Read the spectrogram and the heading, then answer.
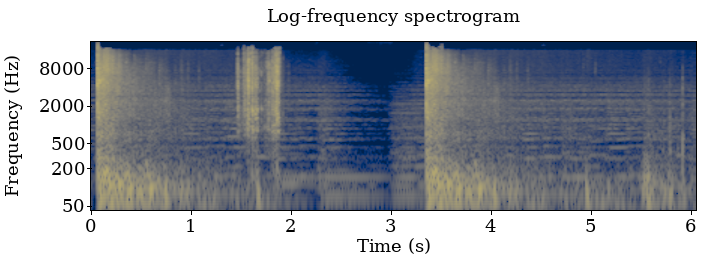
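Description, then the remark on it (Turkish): Loud, sharp rifle gunshots, fired from behind at a couple about to enter a house, crack in quick bursts, with a brief lull before another heavy volley and rumbling echoes trailing off. No one speaks. “16 Eylül 2013 günü çift tam eve girecekken arkalarından kulaklarını patlatacak kadar bir ses duydular.”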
